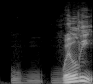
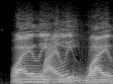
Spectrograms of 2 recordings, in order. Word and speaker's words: Wile: So apparently, a fan dressed as Willie E. Coyote, Wiley. That's his name.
